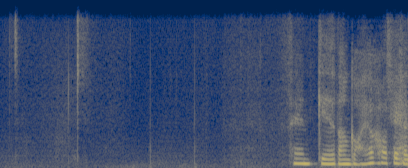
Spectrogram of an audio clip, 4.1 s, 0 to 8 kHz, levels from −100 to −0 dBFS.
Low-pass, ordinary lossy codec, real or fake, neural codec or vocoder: 7.2 kHz; Opus, 64 kbps; fake; codec, 16 kHz, 1 kbps, X-Codec, WavLM features, trained on Multilingual LibriSpeech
